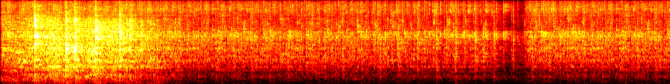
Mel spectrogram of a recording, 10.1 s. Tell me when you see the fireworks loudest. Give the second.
1 s.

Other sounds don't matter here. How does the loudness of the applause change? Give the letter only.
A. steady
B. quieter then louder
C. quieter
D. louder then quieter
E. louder
A.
